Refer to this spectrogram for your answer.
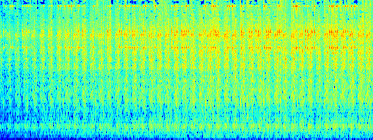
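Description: Rapid, steady mechanical clattering from coin minting machinery at the Swiss federal mint, in a production hall on the ground floor of an old Bern townhouse where Swiss coins are made; a dense rhythmic chatter with a bright metallic edge that rises slightly in loudness and never pauses. No voices are heard.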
